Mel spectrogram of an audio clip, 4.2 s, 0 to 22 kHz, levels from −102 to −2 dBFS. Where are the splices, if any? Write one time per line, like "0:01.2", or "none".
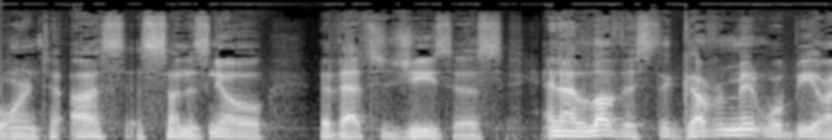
0:01.0
0:02.6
